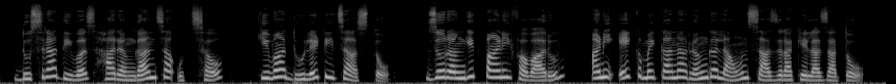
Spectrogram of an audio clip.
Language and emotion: Marathi, neutral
